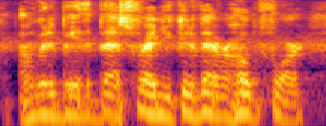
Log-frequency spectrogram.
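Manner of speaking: put-on reading Batman's promise to the kid, fast and low; fast low Batman growl. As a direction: rattle it off low and gruff. First reading of the line.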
